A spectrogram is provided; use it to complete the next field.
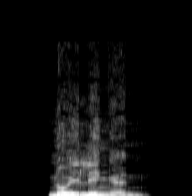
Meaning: dative plural of Neuling
- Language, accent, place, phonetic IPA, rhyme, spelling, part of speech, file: German, Germany, Berlin, [ˈnɔɪ̯lɪŋən], -ɔɪ̯lɪŋən, Neulingen, proper noun / noun, De-Neulingen.ogg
